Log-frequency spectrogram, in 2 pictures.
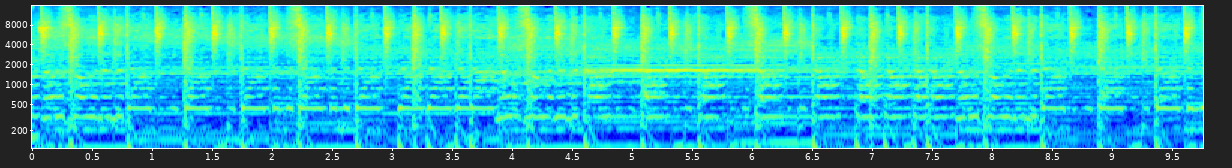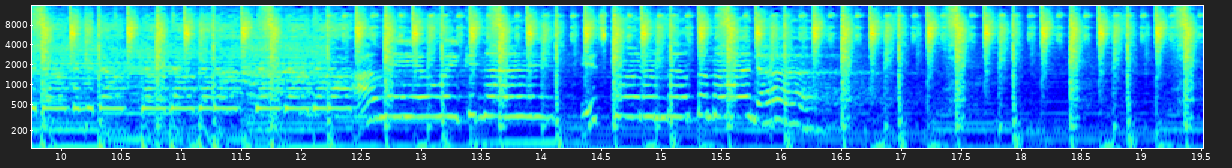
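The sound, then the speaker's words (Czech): A brand-new, not yet officially released, very danceable song by a band of young men from London plays loud and steady, with a driving beat, bass and layered guitars or synths; the arrangement shifts partway through. No one speaks over it. “já vám sem pustím teďka jeden hudební typ”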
